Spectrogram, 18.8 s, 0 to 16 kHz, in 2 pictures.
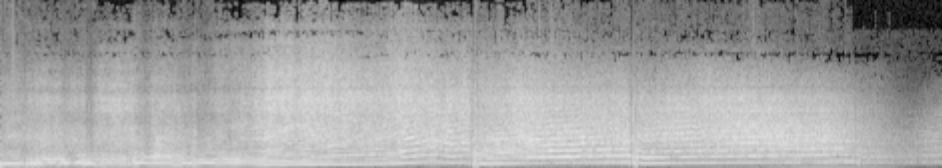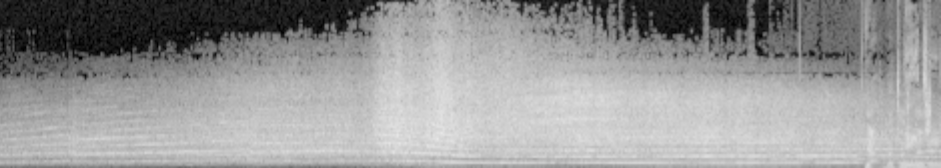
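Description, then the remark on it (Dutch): A high-pitched mid-1990s Ferrari V12 racing engine, Jean Alesi's Ferrari at Monza, screams at full speed, its dense harmonic wail rising and falling through gear changes and a passing swell, loud, with no voices over it. “Want de V12, Ferrari V12, vooral uit de midden jaren 90, dat is ook mijn favoriete motor ooit.”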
